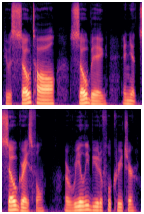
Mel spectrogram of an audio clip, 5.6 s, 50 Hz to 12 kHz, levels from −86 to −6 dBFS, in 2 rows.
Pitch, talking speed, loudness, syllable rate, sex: 110 Hz, 150 wpm, -18 LUFS, 4.6 syllables/s, male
